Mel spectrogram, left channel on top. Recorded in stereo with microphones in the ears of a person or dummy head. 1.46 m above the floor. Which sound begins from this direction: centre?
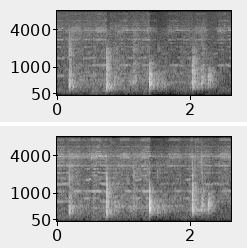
Footsteps, at 0.2 s.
